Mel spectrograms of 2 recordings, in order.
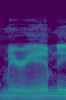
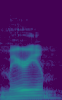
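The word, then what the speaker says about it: Mariamne: is it looks like miriam knee and some people pronounce it that way it's typically usually the end is silent and it just pronounced miriam and so she's actually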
